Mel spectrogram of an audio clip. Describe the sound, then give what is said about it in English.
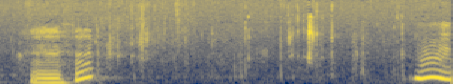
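Someone bites into and chews a peanut butter and jelly sandwich, with soft crunching and chewing noises falling between short vocal sounds. “So we're gonna each take a bite.”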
